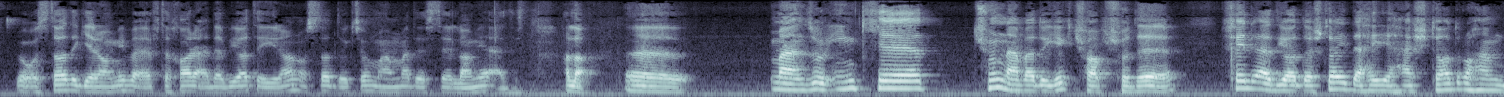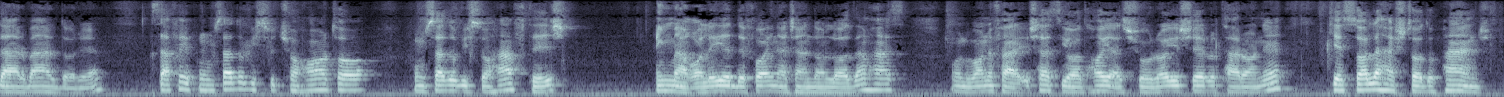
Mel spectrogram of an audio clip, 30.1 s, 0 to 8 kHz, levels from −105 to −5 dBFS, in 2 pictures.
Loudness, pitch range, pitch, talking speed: -23 LUFS, 105-135 Hz, 120 Hz, 105 wpm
